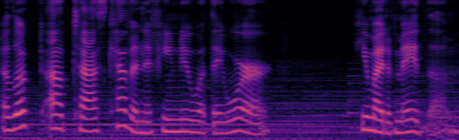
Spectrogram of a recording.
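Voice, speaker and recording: Music in the background behind a woman of medium pitch, talking at a moderate pace with ordinary pitch variation. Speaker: amateur horror story reader. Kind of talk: creepypasta horror story reading.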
